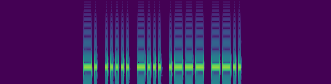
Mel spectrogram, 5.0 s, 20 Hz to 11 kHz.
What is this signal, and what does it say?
Morse code, heard as a keyed tone, about 29 wpm, 700 Hz. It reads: N5BJZ
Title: Speed Racing - USA 1x3 Call Signs 30wpm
